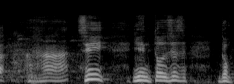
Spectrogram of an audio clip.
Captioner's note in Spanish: risas del público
